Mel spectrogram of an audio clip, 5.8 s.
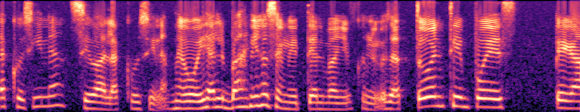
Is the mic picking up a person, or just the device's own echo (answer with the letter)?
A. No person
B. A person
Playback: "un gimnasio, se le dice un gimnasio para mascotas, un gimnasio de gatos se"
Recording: B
